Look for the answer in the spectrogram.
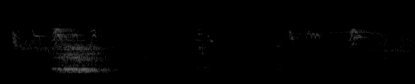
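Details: A Japanese tit at a home in Uji, Japan, on 25 March 2023. A brief buzzy, chattering burst is followed by a few thin, high chirps about a second apart, over steady outdoor noise.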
